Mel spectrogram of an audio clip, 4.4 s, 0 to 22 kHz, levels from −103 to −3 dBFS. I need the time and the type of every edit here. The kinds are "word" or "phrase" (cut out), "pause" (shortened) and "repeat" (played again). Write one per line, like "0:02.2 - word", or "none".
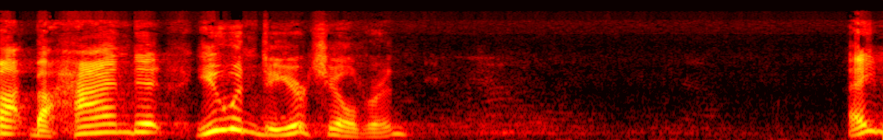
0:01.3 - phrase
